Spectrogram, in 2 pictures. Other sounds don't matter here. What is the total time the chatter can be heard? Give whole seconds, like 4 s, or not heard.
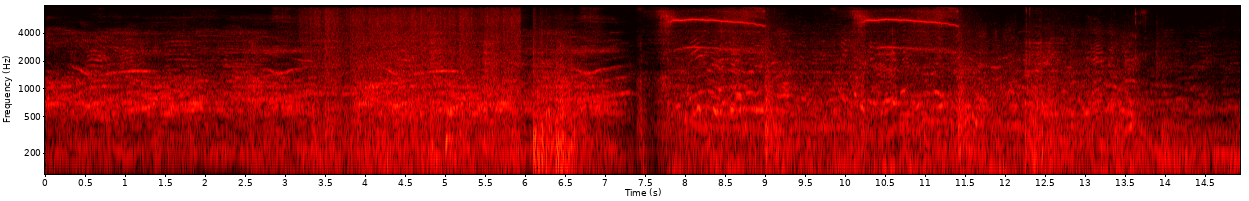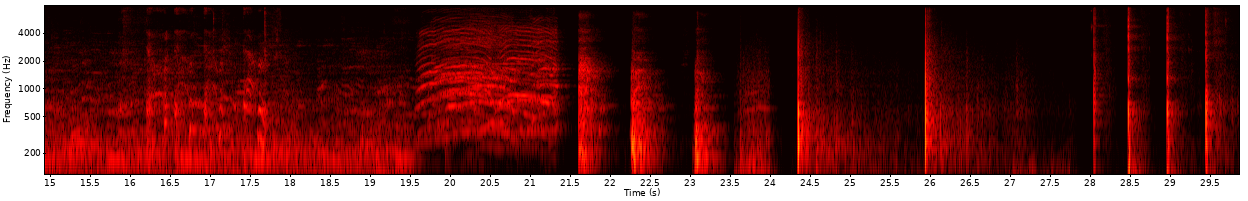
21 s.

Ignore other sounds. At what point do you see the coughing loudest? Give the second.
22 s.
